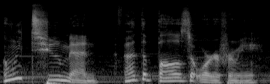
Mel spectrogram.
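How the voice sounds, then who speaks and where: A man's voice: on the high side, huge pitch swings, a little fast, soft background music. A man voicing a confident, sardonic businesswoman with a teasing, probing manner in a visual novel. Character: sardonic, confident female business boss on a dinner date.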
